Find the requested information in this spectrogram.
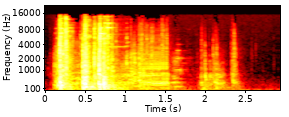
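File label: Heavy Metal Latch Open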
